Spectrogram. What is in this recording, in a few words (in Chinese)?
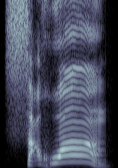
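"撒谎", Chinese; HSK6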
